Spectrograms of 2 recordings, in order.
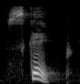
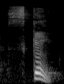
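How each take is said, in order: The two takes are said the same way.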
